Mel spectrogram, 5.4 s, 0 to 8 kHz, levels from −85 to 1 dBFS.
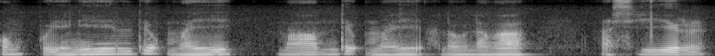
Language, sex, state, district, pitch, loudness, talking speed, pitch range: Mizo, male, Mizoram, Aizawl, 115 Hz, -22 LUFS, 125 wpm, 110-125 Hz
